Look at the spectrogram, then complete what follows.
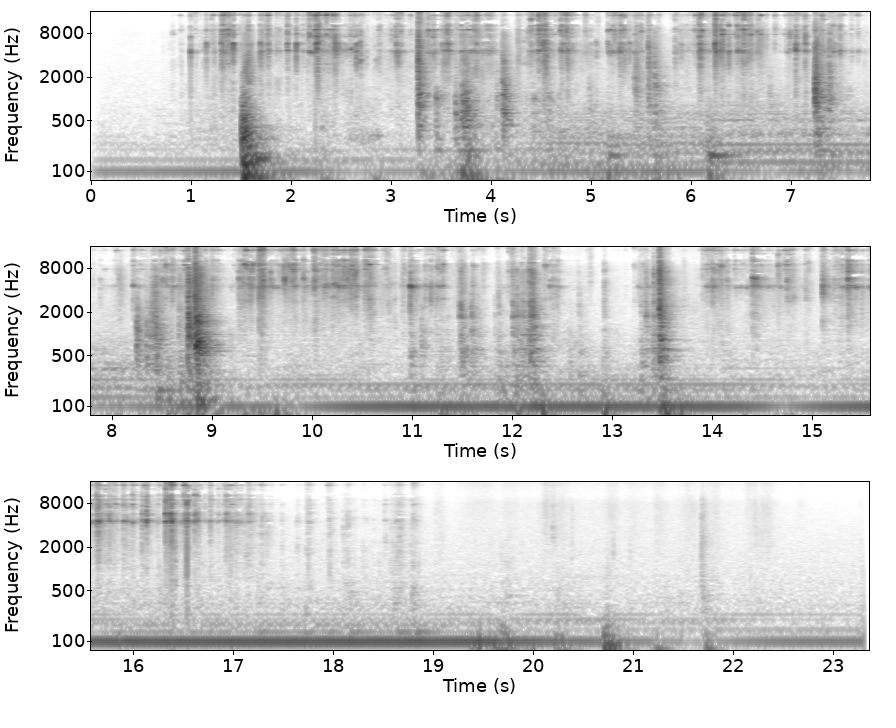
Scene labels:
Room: bedroom, hallway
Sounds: keys, footsteps, door (more than once)

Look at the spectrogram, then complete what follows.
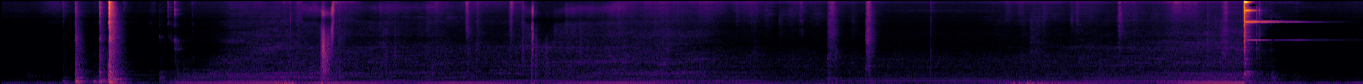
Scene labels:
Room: kitchen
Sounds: microwave, footsteps

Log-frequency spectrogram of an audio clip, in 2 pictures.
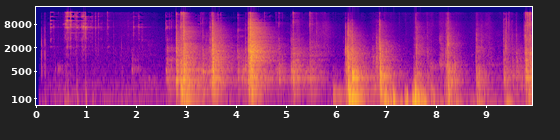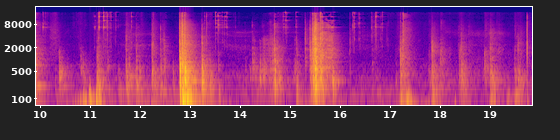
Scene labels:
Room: hallway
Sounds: keys, door (more than once), footsteps

